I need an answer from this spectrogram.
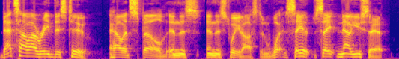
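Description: A man's voice: mid-range voice, very animated, fairly quick, a bit bright. A man hosting a sports podcast, playful and teasing, also reading show promos. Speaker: podcast host.

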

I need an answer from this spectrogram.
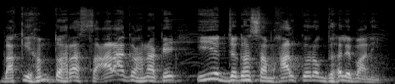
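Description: A crafty village husband with a husky, breathy edge and a Bhojpuri accent, put on by a man telling the story. He talks in a sly, teasing way and sits high for a male voice. It suits a spoken storybook. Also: lively intonation, moderate pace, a bit bright, soft background music. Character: clever scheming village husband.

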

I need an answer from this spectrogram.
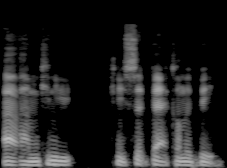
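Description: A man guest on a casual interview podcast, explaining music theory in an animated, emphatic way and acting out imagined conversations. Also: low-pitched, a little fast, no room sound, studio quality.

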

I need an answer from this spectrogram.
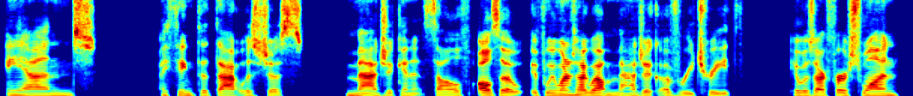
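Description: A woman's voice: lowish voice, level tone, moderate pace, fairly bright tone, smooth, no echo, studio quality. Chatty, enthusiastic woman podcast host. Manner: chatty and enthusiastic, many likes. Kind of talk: casual chat.

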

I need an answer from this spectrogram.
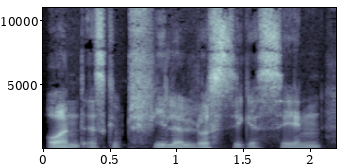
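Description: A man co-hosting a podcast in casual chat, relaxed and a little hesitant. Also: lowish voice, normal speed, no echo, clean studio sound. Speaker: podcast co-host.

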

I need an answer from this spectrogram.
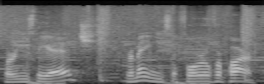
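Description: A man's voice: a little high, moderate pace, music in the background. A man speaking as a golf analyst, giving analytical commentary on the broadcast.

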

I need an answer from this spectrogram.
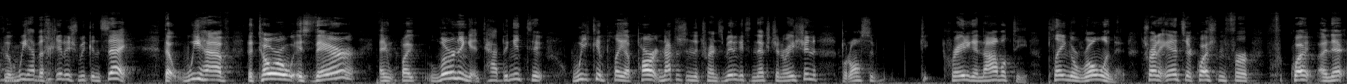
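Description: Animated high-voiced man teaching a class. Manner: animated, mixes Hebrew and Yiddish terms, reads passages aloud. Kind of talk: lecture on a text.

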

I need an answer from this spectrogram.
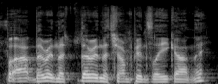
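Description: A man's voice: medium pitch, very fast, fairly bright tone. A man co-hosting a football podcast, earnest and defending his view with dry humor. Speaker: podcast co-host. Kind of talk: casual sports chat.

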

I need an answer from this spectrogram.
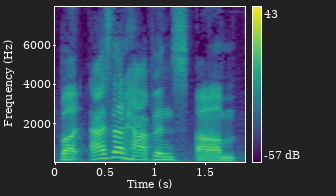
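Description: A man's voice: a little high, expressive, measured pace, bright, forceful tone, smooth. A man narrating a tabletop game as the game master.

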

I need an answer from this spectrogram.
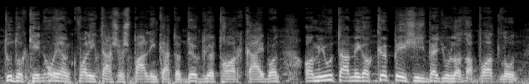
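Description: An actor playing a wry, folksy stagehand with old-fashioned politeness. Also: male voice, medium pitch, a little mellow, close to an everyday voice. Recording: music under the voice.

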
